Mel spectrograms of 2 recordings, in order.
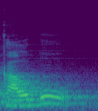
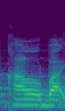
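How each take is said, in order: First: The word ends with a 'u' vowel. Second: The word ends with an 'a' vowel. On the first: The dog is the one doing the hitting. The speaker calls it wrong. "Tidak boleh kalbu" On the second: The dog is the one being hit. The speaker calls it right. "kalba itu maf'ul bih"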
